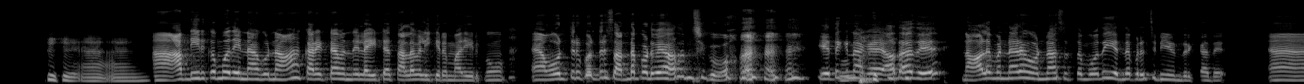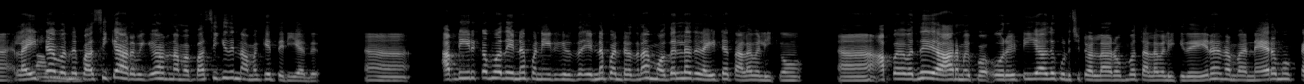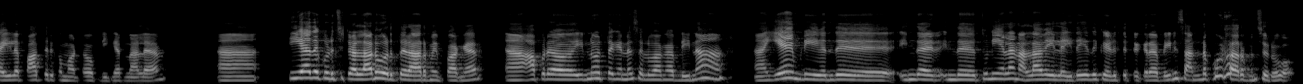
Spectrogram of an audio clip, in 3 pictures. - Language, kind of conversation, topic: Tamil, podcast, பசியா அல்லது உணவுக்கான ஆசையா என்பதை எப்படி உணர்வது?
- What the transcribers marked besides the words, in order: inhale; laughing while speaking: "ஒருத்தருக்கு ஒருத்தர் சண்டை போடவே ஆரம்பிச்சிக்குவோம்"; laugh; laughing while speaking: "சண்டை போட ஆரம்பிச்சிருவோம்"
